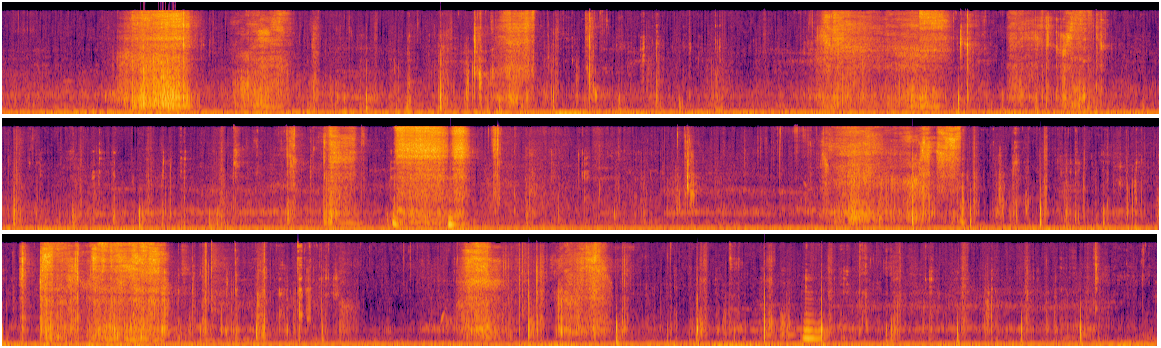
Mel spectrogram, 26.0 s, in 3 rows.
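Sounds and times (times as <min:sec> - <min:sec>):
chewing a wrap: 0:00.8 - 0:26.0.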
